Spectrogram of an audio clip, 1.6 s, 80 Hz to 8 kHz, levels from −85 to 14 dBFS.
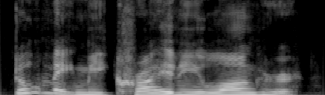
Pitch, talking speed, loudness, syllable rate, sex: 190 Hz, 220 wpm, -15 LUFS, 5.6 syllables/s, male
